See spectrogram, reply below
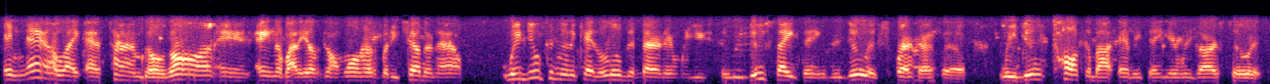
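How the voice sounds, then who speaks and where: A man's voice: medium pitch, brisk. A man chatting casually as a talk show co-host, slangy and emphatic, repeating words to make his point. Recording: tinny phone line with hiss and noise.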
